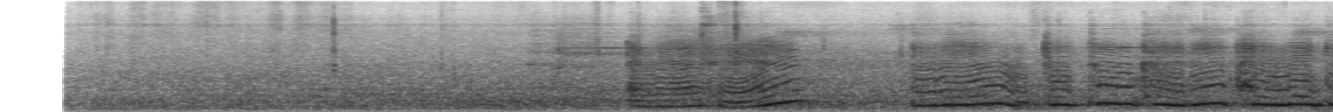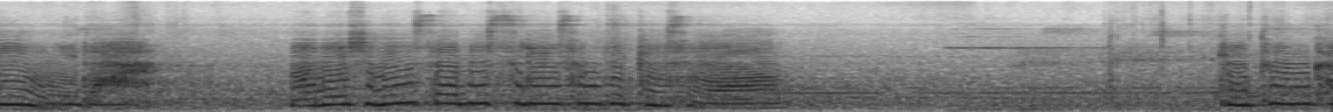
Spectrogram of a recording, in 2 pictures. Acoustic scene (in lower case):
subway station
